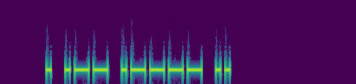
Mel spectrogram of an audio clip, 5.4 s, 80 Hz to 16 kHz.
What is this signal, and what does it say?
Morse code, heard as a keyed tone, about 17 wpm, 700 Hz. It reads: EW1I
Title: DXCC-100 Call Signs - 4 Characters - Repeated 3x - 17wpm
